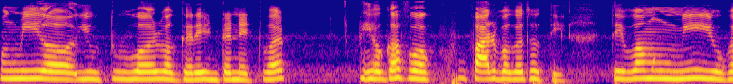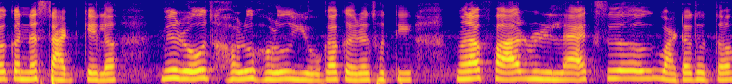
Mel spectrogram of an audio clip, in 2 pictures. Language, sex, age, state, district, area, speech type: Marathi, female, 18-30, Maharashtra, Amravati, urban, spontaneous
